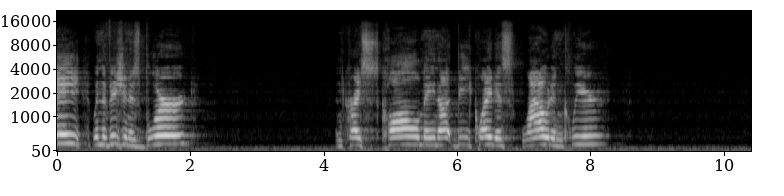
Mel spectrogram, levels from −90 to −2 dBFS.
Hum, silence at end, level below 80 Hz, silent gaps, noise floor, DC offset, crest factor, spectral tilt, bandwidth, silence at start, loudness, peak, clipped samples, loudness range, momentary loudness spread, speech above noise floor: none; 2.2 s; -64 dBFS; none; -62 dBFS; under 0.1%; 18 dB; -3 dB/octave; 16 kHz; 0 s; -28 LUFS; -12 dBFS; under 0.1%; 5 LU; 12 LU; 35 dB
